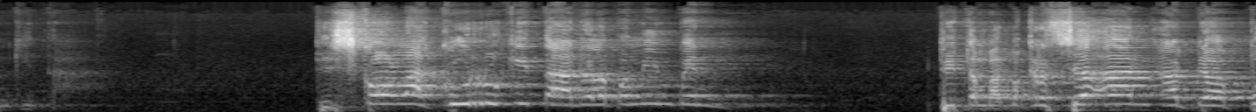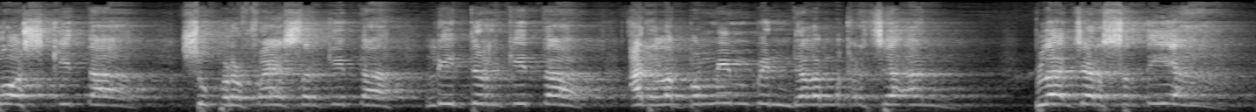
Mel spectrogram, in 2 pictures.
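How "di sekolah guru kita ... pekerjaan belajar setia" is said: loud, high preacher's exhortation; full-force preaching. Real, not acted. Preacher urging the congregation not to be spoiled, full-force preaching. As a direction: drive it home to the congregation at a shout.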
